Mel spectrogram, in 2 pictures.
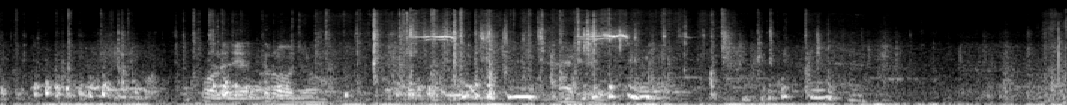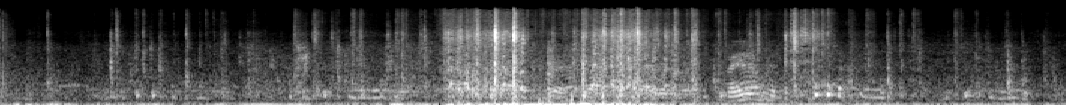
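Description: Breeder pigeons of Pakistani breeds coo softly in the background while someone talks over them, with faint rustling and a few wing flutters.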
